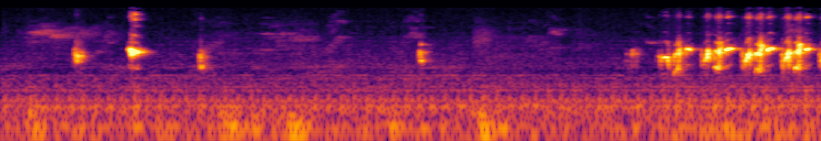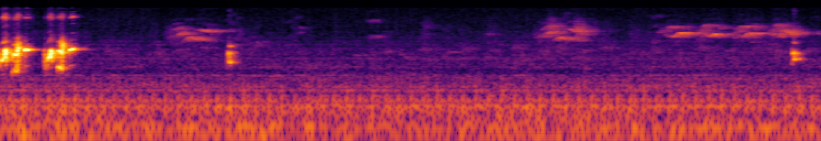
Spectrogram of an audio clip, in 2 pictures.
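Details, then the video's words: Sooty-headed bulbul in full song, used as a lure to draw answers from other bulbuls: scattered single chirps, then a dense burst of rapid, bubbly chattering notes lasting about a second and a half, followed by more isolated high chirps. "PANCINGAN TRUCUK GACOR, TRUCUK MANAPUN DIJAMIN LANGSUNG NYAUT"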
